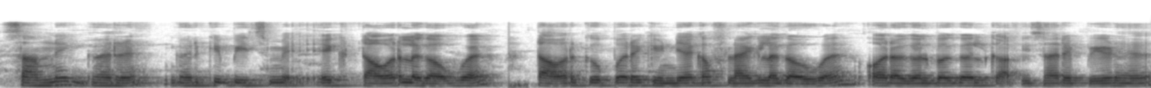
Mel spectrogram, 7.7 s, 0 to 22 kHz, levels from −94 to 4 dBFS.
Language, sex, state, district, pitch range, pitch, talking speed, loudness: Hindi, male, Bihar, Saharsa, 115-125 Hz, 120 Hz, 225 wpm, -18 LUFS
